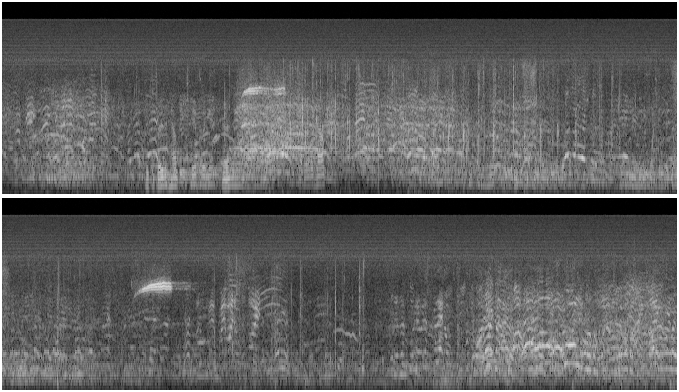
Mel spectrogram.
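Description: Spectators talk and call out close by, outdoors.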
